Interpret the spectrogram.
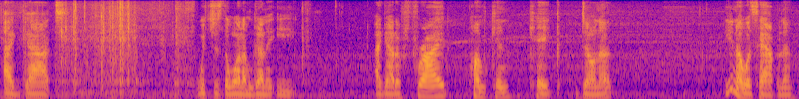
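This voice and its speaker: A man's voice: mid-range voice, slow pace, pauses often, a little hiss or hum. A man chatting casually in a food mukbang vlog, heartfelt and talkative, lingering over each item. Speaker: food vlogger.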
